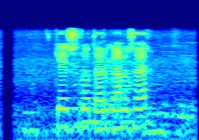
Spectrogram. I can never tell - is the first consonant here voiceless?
yes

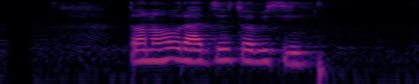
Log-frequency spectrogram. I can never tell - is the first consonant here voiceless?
yes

